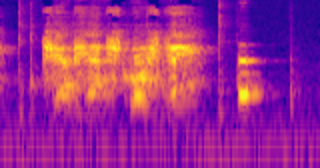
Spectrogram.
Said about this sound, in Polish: Tu już jest koniec, dlatego mamy taki sygnał dźwiękowy.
